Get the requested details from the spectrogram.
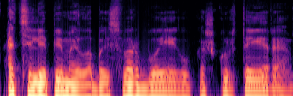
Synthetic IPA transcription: ɐt̪ʲsʲɪlʲiɛpʲɪmɐɪlˠɐbɐɪsʋɐrbʊjɛɪɡʊkɐʃkʊrt̪ɐɪiːɾɐ

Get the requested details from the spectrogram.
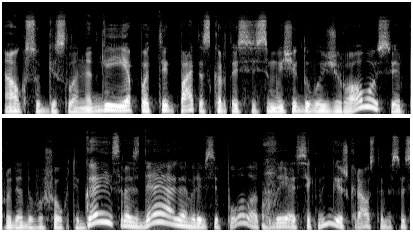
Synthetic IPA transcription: ɐʊksʊɡʲɪslˠɐnʲɛd̪ʲɡʲɪjiɛpɐt̪ʲɪpɑːt̪ʲɪskɐɾt̪ɐɪsɪʃʲsʲɪmɐɪʃʲiːd̪ɐʋoːʒʲuɾoːʋʊːsɪrpɾɐd̪ʲeːd̪ɐʋoːʃɐʊkt̪ʲɪɡɐɪsrɐzʲd̪ʲæːɡɐmɪɾʋʲɪsʲɪpoɔlˠɐt̪ɐd̪ɐjiɛsʲeːkmʲɪŋɡɐɪɪʃkɾɐʊst̪ɐʋʲɪsɐsʲ

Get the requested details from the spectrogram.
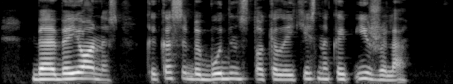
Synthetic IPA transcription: bʲɛɐbʲɛjoːnʲɛs | kɐɪkɐsɐbʲɪbuːd̪ʲɪnst̪oːkʲɛlˠɐɪkʲɪsʲnʲɛkɐɪpiːʒolʲæ̰ː

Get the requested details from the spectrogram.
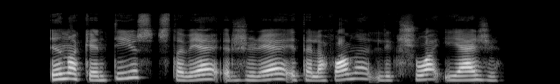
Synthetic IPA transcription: ɪnoːkʲɛnʲt̪ʲɪjʊsːt̪oːʋʲeːjoʔɪɾʒʲʊɾʲeːjoːit̪ʲɛlʲɛfɔnɐlʲɪkʃuɔiæːʒʲɪ

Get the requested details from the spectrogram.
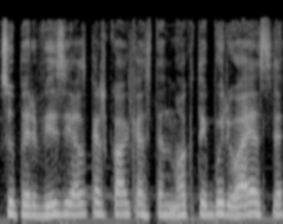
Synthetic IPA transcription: sʊpʲɛɾʲʋʲɪzʲɪjoːskɐʃkoːkʲoːst̪ʲɛnmoːkʲɪ̥t̪oːjʊbʊɾʲuɔjɛsʲɪ

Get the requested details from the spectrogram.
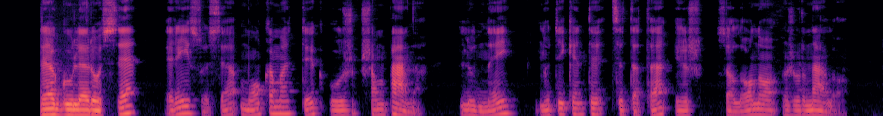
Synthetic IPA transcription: ɾʲɛɡʊlʲɛɾʲoɔsʲɛ | ɾʲɛɪsuɔsʲɛmoːkɐmɐt̪ʲɪkʊʃʃɐmpɑːnɑ̰ː | lʲuːd̪ʲnɐɪ | nʊt̪ʲɛɪkʲɛnʲt̪ʲɪt̪sʲɪt̪ɐt̪ʰɐɪʃ | sɐlˠɔnoːʒʊɾnɑːlˠo̰ː

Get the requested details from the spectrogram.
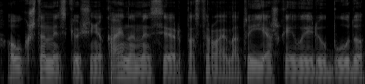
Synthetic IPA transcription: ɐʊkʃt̪ɐmʲɪskʲɛʊʃʲɪnʲʊkɐɪnoːmʲɪsɪɾpɐst̪ɐɾʔo̰ːjʊmʲɛ̰t̪ʊjiɛʃkɐiːʋɐɪɾʲuːbuːd̪ʊ

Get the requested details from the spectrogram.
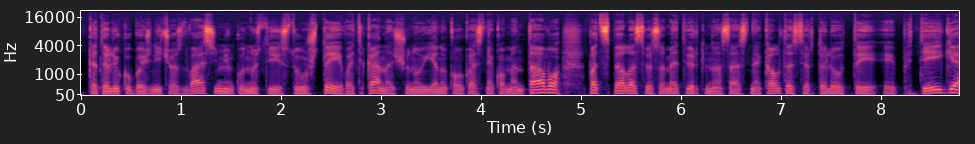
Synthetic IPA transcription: kɐt̪ɐlʲɪkuːbɐʒʲnʲiːt͡ʃʲoːsd̪ʋɑːsʲɪnʲɪŋkunʊsʲt̪ʲɛɪst̪uʊʃt̪ɐɪʋɐt̪ʲɪkɑːnɐsjuːnɐʊjiɛnukoːlˠkɐsnʲɛkoːmʲɛnt̪ɑːʋoːpɐt̪spʲæːlˠɐsʋʲɪsoːmʲɛt̪t̪ʲʋʲɪɾʲt̪ʲɪnoːsɑːsnʲɛkɐlˠt̪ɐsɪɾt̪oːlʲɛʊt̪ɐɪɪpt̪ʲɛɪɡʲɛ

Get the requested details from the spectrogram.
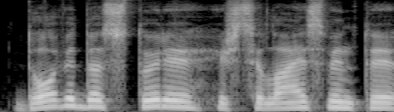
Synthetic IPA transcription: d̪oːʋʲɪd̪ɐst̪ʊɾʲɪɪʃʲsʲɪlˠɐɪsʲʋʲɪnʲt̪ʲɪ

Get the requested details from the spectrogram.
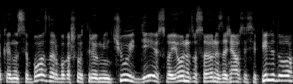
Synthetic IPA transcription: kɐɪnʊsʲɪboːzd̪ɐɐɾboːkɐʃkoːkʲut̪ʲɾʲɪjumʲɪnʲt͡ʃʲuːɪd̪ʲeːjʊsʋɐjoːnʲɪt̪oːsʋɐjoːnʲɪsd̪ɐʒʲnʲɛʊsʲɛɪisʲɪpʲiːlʲdʲɪd̪ɐʋoː

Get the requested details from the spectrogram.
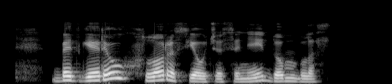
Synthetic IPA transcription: bʲɛt̪ɡʲɛɾʲɛʊxlˠɔɾɐsjɛʊt͡ʃʲosʲɛnʲɛɪd̪ʊmblˠɐs

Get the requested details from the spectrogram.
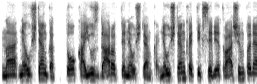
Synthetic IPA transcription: nɐnʲɛʊʃʲt̪ʲɛŋkɐt̪oːkɑːjuːs̬d̪ɑːɾoːt̪̚ʲt̪ʲɛnʲɛʊʃʲt̪ʲɛŋkɐnʲɛʊʃʲt̪ʲɛŋkɐt̪ʲɪksʲeːd̪ʲeːt̪ʋɑːʃʲɪŋkt̪oːnʲɛ

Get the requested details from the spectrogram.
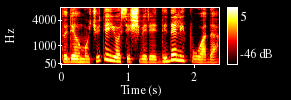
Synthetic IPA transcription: t̪oːd̪ʲeːlˠmoːt͡ʃʲʊt̪ʲeːjuɔsɪʃʲʋʲɪɾʲeːd̪ʲɪd̪ʲɛlʲiːpuɔd̪ɐː

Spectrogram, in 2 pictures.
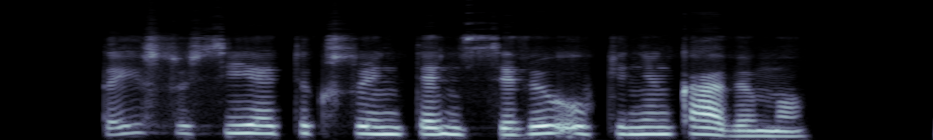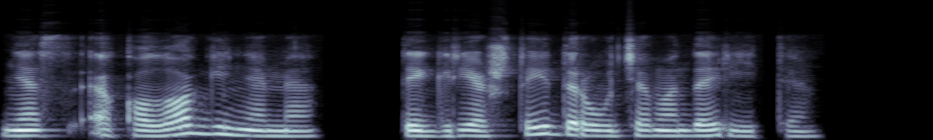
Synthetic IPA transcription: t̪ɐɪsʊsʲɪjɛt̪ʲɪksʊɪnʲt̪ʲɛnʲsʲɪʋʲʊʊːkʲɪnʲɪŋkɑːʋʲɪmʊ | nʲɛsɛkɔlˠɔɡʲɪnʲɛmʲɛ | t̪ɐɪɡɾʲiɛʃt̪ɐɪd̪ɾɒʊd͡ʒʲɛmɐd̪ɐɾʲiːt̪ʲɪ

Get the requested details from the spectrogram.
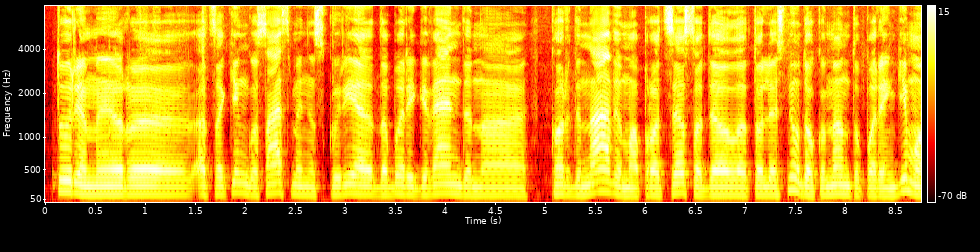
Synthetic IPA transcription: t̪ʊɾʲɪmɪɾɐt̪sɐkʲɪŋɡʊsɑːsʲmʲɛnʲɪskʊɾʲiɛd̪ɐbɐɾiːɡʲɪʋʲɛnʲd̪ʲɪnɐ | koːɾʲd̪ʲɪnɑːʋʲɪmɑːpɾoːsʲɛsoːd̪ʲeːlˠt̪oːlʲɛsʲnʲuːd̪oːkʊmʲɛnt̪uːpɐɾʲɛŋʲɡʲɪmoː

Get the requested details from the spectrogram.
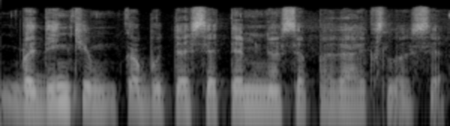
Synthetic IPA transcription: ʋɐd̪ʲɪŋʲkʲɪmkɐbuːt̪ʲesʲɛt̪ʲɛːmʲɪnʲoːsʲɛpɐʋʲɛɪkslˠo̰ːsʲɛ̰

